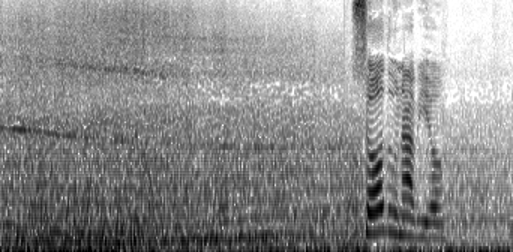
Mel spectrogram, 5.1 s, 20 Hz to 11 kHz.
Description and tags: This sound is a plane that is arriving at the airport of El Prat de Llobregat, near the Delta of Llobregat. Recorded with a Zoom H1 recorder.
airplane, airport, avion, Deltasona, elprat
